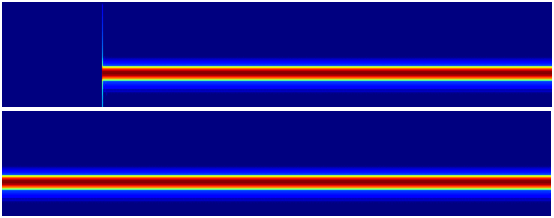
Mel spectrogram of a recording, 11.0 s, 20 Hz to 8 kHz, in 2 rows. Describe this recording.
Test tone 1kHz-6-16k
1 sec. silence followed by 10 sec. of 1 kHz tone at -6 dBFS. Format is 16 bit signed PCM 16 kHz.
